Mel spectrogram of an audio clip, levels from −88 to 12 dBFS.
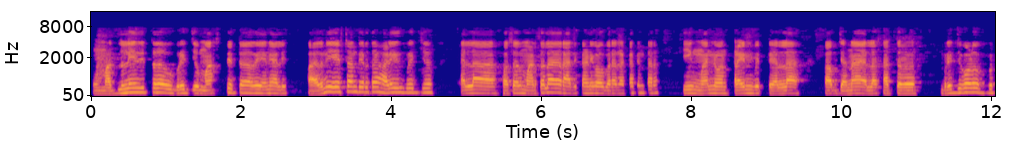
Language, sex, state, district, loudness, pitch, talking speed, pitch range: Kannada, male, Karnataka, Gulbarga, -16 LUFS, 155 Hz, 165 wpm, 140-180 Hz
